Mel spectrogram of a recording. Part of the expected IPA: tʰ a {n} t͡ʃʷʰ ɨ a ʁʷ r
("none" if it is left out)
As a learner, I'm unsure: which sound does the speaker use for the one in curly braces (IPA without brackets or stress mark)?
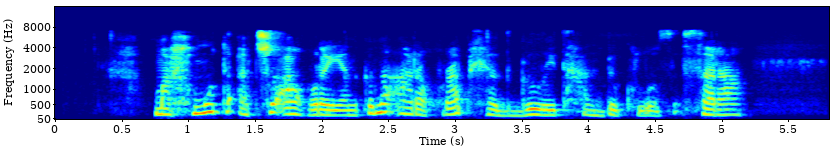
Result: none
